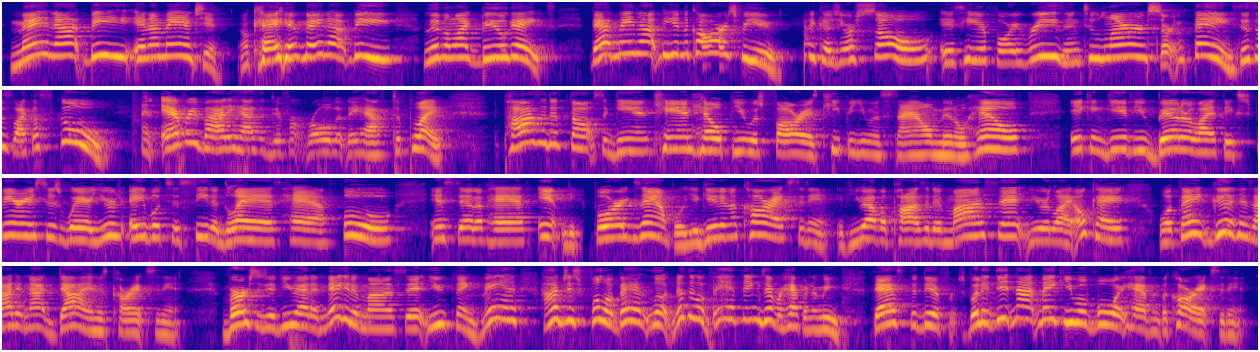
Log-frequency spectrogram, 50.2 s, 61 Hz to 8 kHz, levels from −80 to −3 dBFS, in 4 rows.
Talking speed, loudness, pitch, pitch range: 185 wpm, -20 LUFS, 260 Hz, 220-320 Hz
